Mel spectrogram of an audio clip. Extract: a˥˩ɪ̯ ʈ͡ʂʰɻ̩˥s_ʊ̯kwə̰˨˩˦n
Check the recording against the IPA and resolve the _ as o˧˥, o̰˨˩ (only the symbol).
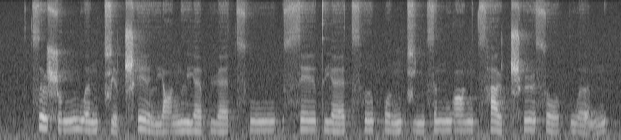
o˧˥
